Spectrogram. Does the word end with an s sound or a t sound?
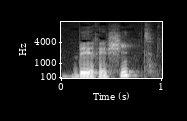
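t sound. The word ends with a t sound. "au lieu d'écrire le T"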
